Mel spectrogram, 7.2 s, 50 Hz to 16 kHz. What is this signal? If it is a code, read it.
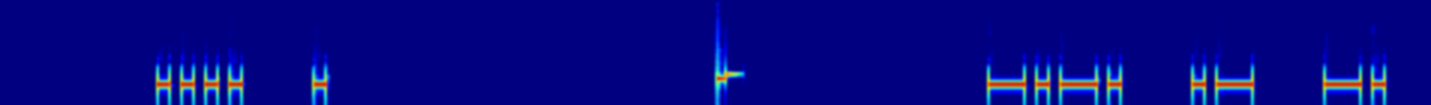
Morse code, heard as a keyed tone, about 20 wpm, spaced as for 14 wpm, 700 Hz. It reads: HE CAN
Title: 244 Lesson 39f - Letter z - Words 20wpm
